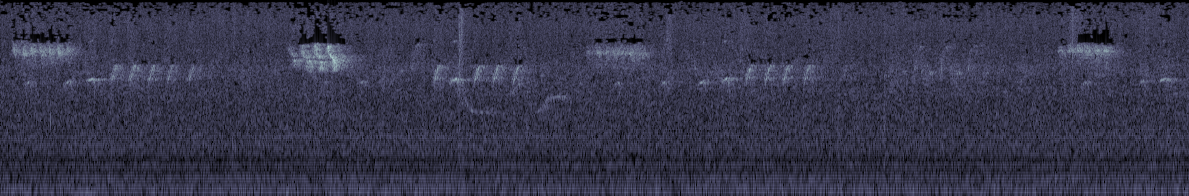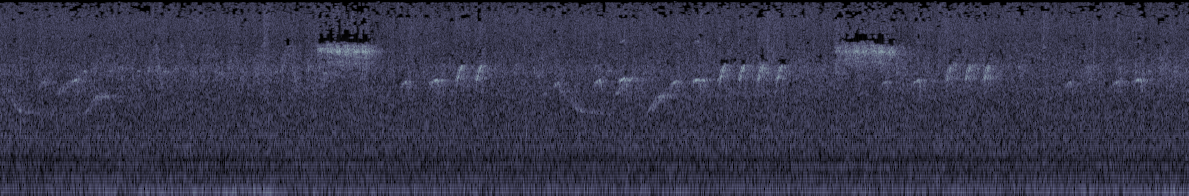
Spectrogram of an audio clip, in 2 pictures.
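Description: Steady rain falling, with birds calling over it: short high chirps, quick trills and rising whistles that recur every few seconds, one call louder about four seconds in.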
